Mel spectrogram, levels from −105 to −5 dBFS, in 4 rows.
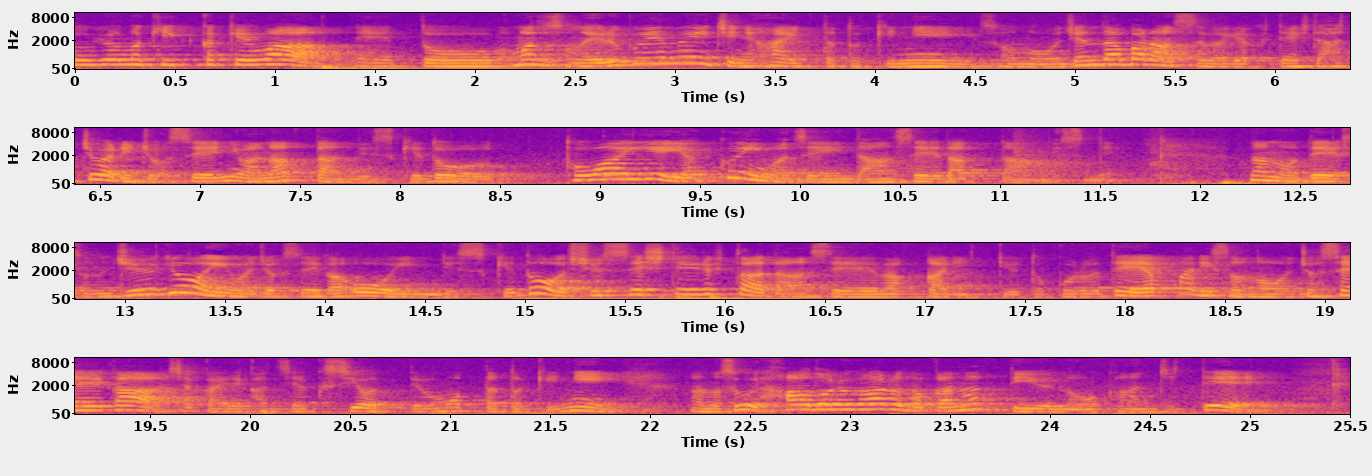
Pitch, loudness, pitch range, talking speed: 180 Hz, -26 LUFS, 165-240 Hz, 380 characters per minute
